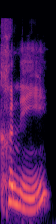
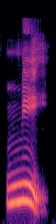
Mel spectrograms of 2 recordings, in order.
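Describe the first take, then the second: First: The K at the start is pronounced. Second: The K at the start is not pronounced. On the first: The speaker calls it wrong. "We don't say knee" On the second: The speaker calls it right. "No, it's knee"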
